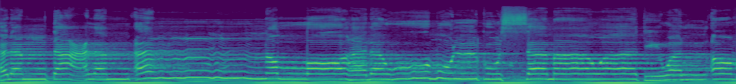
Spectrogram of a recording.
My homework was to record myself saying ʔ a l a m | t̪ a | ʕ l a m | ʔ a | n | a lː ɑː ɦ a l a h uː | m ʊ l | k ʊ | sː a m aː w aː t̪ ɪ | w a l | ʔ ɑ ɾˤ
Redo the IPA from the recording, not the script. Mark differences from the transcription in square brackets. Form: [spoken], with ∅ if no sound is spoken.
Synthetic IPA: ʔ a l a m | t̪ a | ʕ l a m | ʔ a | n | a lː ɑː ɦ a l a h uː | m ʊ l | k ʊ | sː a m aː w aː t̪ ɪ | w a l | ʔ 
